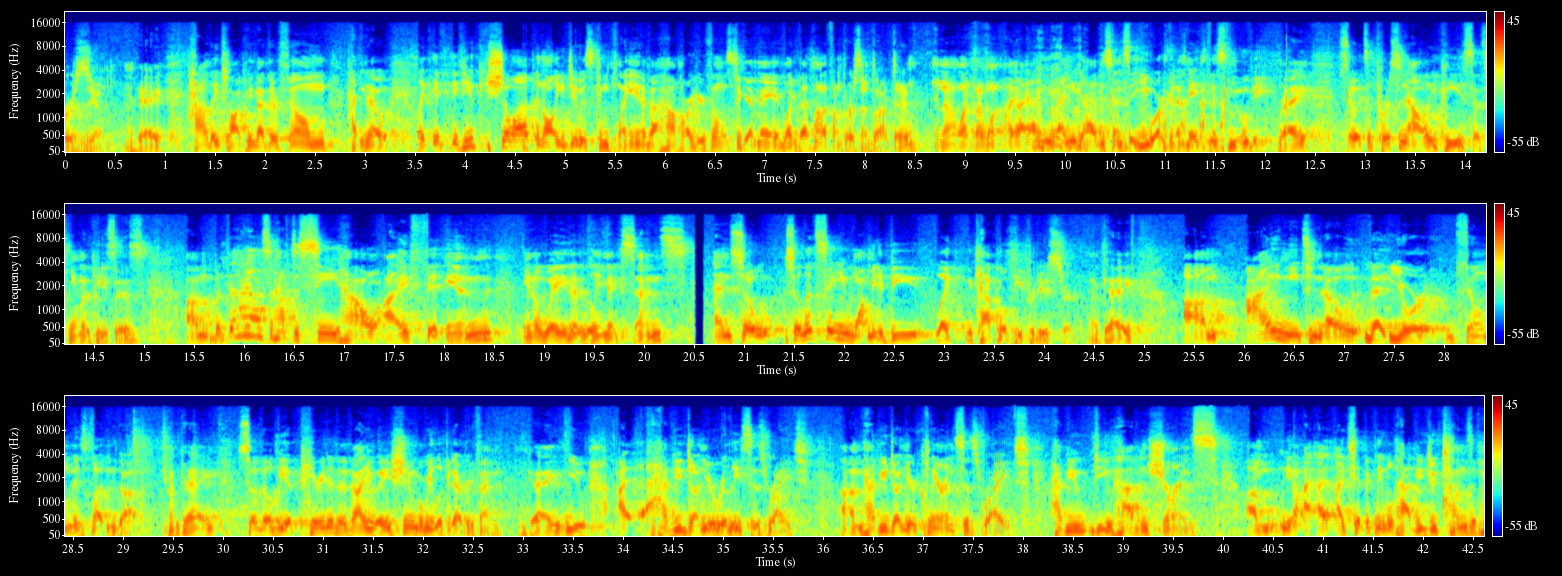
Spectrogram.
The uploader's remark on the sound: A Live Show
